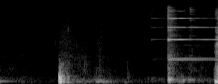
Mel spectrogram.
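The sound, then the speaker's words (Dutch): A small bell is pressed once and gives a bright, sustained ringing tone for about half a second. Dull thumps are heard before the ring and just after it. “Er wordt op het belletje gedrukt. Nee, even testen of je het doet.”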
